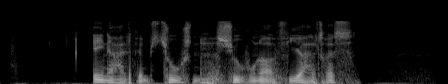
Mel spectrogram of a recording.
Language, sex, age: Danish, male, 30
